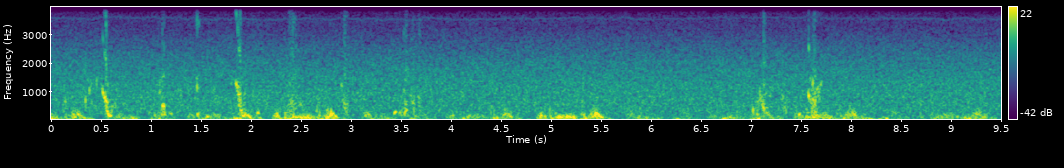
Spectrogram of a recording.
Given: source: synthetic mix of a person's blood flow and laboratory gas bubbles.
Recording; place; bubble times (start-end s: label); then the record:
Doppler ultrasound of blood flow; precordium
0.11-0.17 s: bubbles
0.30-0.68 s: bubbles
0.95-1.24 s: bubbles
1.42-1.52 s: bubbles
1.81-2.19 s: bubbles
2.32-2.54 s: bubbles
2.88-3.03 s: bubbles
3.41-3.73 s: bubbles
6.96-7.22 s: bubbles
7.29-7.38 s: bubbles
7.55-7.73 s: bubbles
From the record:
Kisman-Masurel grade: 223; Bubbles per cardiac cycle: several, 3 to 8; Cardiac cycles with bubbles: 10 to 50%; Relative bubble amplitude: loud (0.450 to 0.775); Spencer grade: 2 (many but less than half of the cardiac periods contain bubble signals, singularly or in groups); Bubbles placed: anywhere in the cardiac cycle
